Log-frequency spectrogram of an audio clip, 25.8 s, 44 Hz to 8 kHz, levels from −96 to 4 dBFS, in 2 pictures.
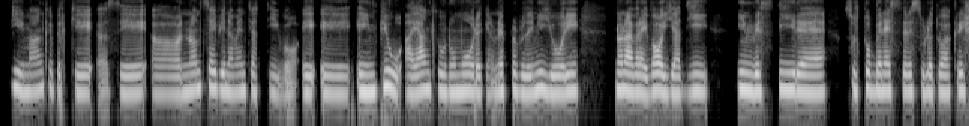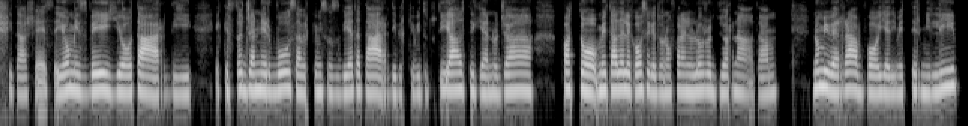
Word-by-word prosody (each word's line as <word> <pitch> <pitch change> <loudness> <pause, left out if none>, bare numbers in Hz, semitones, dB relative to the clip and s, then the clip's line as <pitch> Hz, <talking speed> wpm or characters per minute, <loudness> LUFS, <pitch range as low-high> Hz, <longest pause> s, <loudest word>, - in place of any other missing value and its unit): Sì, 210 -4 +1
ma 185 0 -2
anche 205 +2 -5
perché, 180 -1 -4
uhm, 95 - -12
se, 175 - -3
uhm, 170 -1 -6
non 190 +3 +1
sei 215 -1 0
pienamente 190 -1 -2
attivo 175 - -9
e 175 0 -1
e 170 0 -3
e 185 - +1
in 185 0 +5
più 210 -2 +4
hai 175 0 -2
anche 195 +1 0
un 185 -1 0
umore 180 -1 +2
che 175 0 -13
non 180 - -6
è 185 - +2
proprio 185 -1 -3
dei 175 +1 +1
migliori, 185 -1 +3 0.5
non 200 0 +3
avrai 185 -3 +3
voglia 180 -1 +3
di 185 +1 -3 0.4
investire 190 -2 +2 0.2
sul 200 -3 -5
tuo 205 - +1
benessere, 190 0 0
sulla 185 0 -2
tua 180 -1 -1
crescita. 180 -3 -4
Cioè 95 - -5
se - - -8
io 185 +3 +3
mi 195 -1 +3
sveglio 185 0 +2
tardi 170 -2 +1 0.3
e 175 - -10
che 185 - -3
sto 200 +2 -2
già 195 0 +2
nervosa 195 0 +2
perché 175 +1 -7
mi 185 - 0
son 180 -1 -8
svegliata 175 +2 -3
tardi, 175 -1 +1
perché 165 +1 -13
vedo 175 +1 -8
tutti 195 +2 -8
gli 195 - +2
altri 195 -1 +2
che 180 - -5
hanno 175 0 -2
già 190 +1 0 0.4
fatto 200 -3 +4
metà 195 0 +4
delle 200 -1 +4
cose 190 +2 +1
che 180 - 0
devono 175 0 -3
fare 185 +1 -3
nella 185 0 0
loro 190 +1 0
giornata, 175 -1 -5 0.5
non 210 +1 +3
mi 220 -1 +7
verrà 195 +2 +3
voglia 175 -1 0
di 175 - -4
mettermi 180 0 -4
lì, 215 +5 +2
185 Hz, 180 wpm, -23 LUFS, 175-195 Hz, 0.5 s, mi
